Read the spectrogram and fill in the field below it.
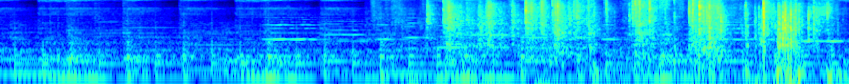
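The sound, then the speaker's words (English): Paper rustles and crinkles as someone searches for notes, in a burst of irregular, scratchy handling over a low steady hum. It grows busier and louder toward the end, with no one speaking. “Paper rattling noises. Found my notes.”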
